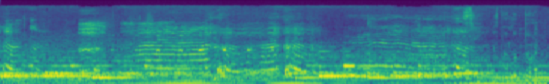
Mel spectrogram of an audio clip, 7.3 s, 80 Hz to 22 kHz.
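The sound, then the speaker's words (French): An 11-month-old baby boy, burning with fever while recovering from chickenpox, fusses and cries in continuous wavering wails, the pitch rising and falling in short bursts, fairly loud with no speech; Arlington, Texas, in 2000. “Il est brûlant de fièvre et ne cesse de pleurer.”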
